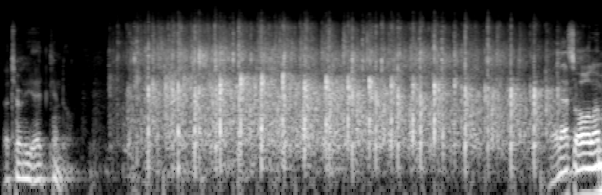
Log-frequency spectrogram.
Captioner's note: audience applauding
